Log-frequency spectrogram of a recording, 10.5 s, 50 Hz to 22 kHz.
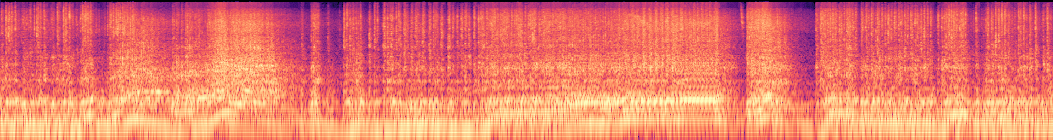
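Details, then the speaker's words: Big-block V8 drag car after a tunnel ram intake swap, timing locked at 32 degrees, transbrake test; barks, revs hard in sharp bursts and settles to a lumpy idle, running clean and sounding much better. "oh yeah yeah right all over it down man it sounds good though sounds way better"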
